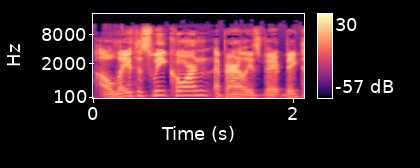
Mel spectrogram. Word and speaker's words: Olathe: O-L-A-T-H-E. How would you pronounce that? – Olathe? – I thought it was Olaf. – Olaf? – But it was Olathe. – Olathe. That was my eighth guess.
